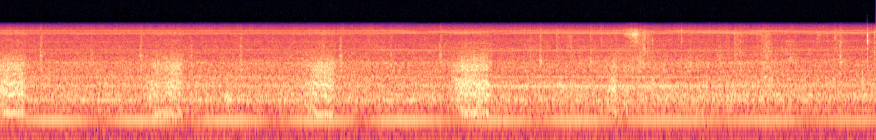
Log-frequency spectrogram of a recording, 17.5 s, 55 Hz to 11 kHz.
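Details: Trouble, a male Egyptian Mau cat, snoring indoors on 1 January 2011; soft, breathy rasping snores swell roughly every three seconds over a steady low hum, with quieter breaths in between.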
